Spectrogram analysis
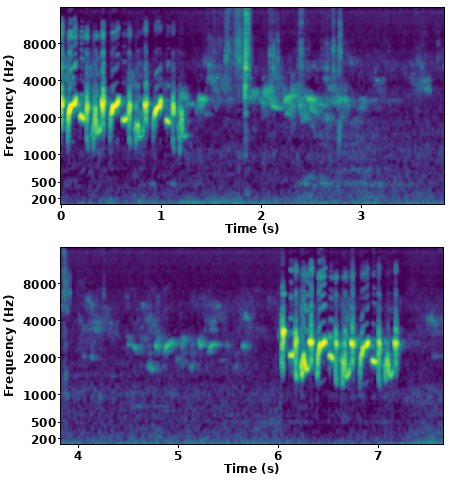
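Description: A bulbul gives two bursts of rich, bubbling warbled phrases, rapid and loud, separated by a quieter pause with faint chirps.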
